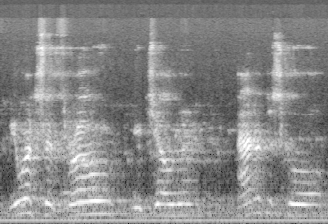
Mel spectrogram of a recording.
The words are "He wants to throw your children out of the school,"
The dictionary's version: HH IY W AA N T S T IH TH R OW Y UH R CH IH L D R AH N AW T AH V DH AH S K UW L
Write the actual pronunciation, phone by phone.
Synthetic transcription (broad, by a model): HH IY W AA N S T IH TH R OW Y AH R CH IH L D R AH N AW T AH V DH AH S K UW L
